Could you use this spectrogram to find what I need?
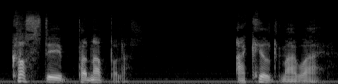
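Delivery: ordinary delivery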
